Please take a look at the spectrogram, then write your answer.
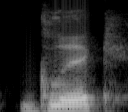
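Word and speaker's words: Gleick: impossible in addition uh glick as he pronounces his name in 1987 pointed out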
